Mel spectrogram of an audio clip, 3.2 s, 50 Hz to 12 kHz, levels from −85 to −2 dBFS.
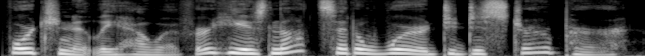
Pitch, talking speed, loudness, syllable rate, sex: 210 Hz, 205 wpm, -18 LUFS, 5.7 syllables/s, female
